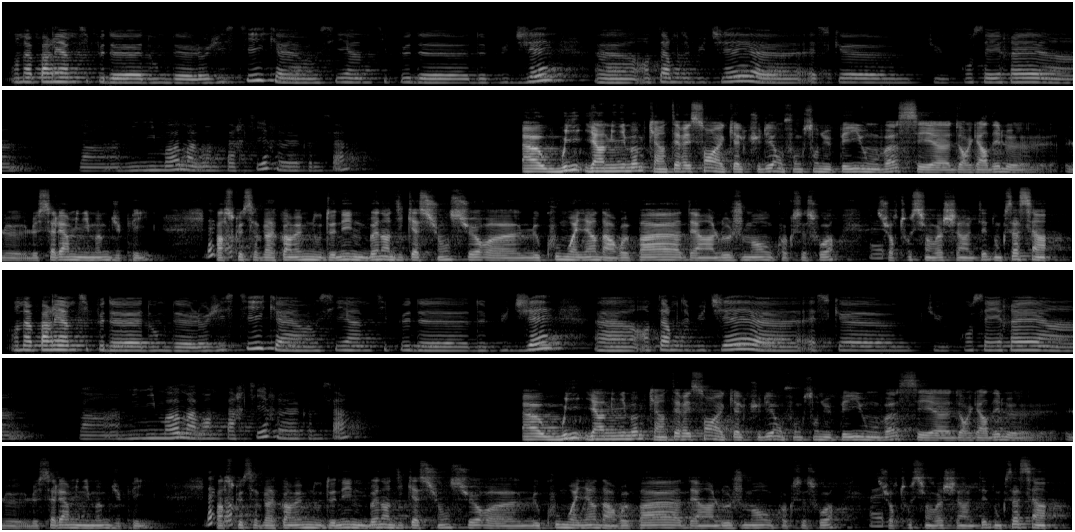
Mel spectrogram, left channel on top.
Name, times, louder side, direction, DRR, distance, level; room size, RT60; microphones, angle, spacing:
voice 1, 0.1-10.9 11.5-14.2 23.4-23.7 30.1-30.3, right 1 dB, 45° right, 5 dB, 1.7 m, -37 dB
voice 2, 15.9-31.9, left 4 dB, 40° left, 12 dB, 0.9 m, -32 dB
28.5 x 19.5 x 8.3 m, 1.1 s
head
